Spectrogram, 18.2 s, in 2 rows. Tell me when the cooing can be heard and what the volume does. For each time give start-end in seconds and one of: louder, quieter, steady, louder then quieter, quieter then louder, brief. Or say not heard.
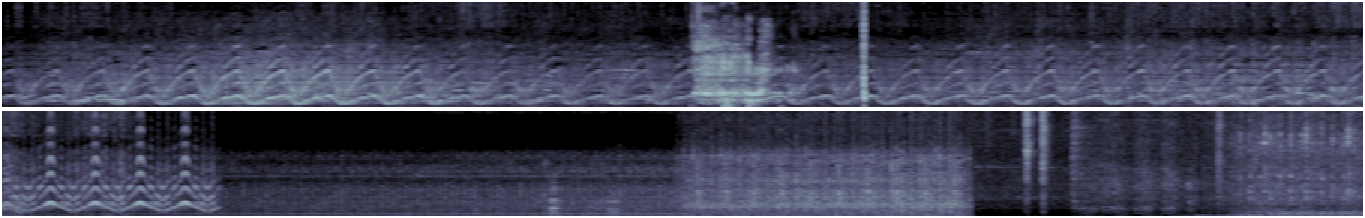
not heard.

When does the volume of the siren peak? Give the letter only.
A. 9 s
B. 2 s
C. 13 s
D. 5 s
B.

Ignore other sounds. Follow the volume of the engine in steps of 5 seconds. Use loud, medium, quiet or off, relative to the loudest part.
quiet, medium, loud, loud.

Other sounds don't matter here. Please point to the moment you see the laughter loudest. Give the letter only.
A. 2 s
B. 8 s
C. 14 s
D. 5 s
D.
